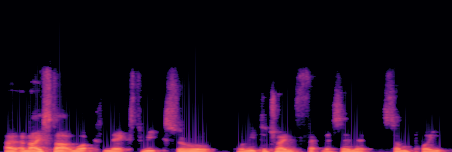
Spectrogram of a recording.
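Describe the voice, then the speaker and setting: Dark husky Scottish man chatting. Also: medium pitch, steady tone, normal speed. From Scotland. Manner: rambling, chatty, laughs easily. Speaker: podcast co-host. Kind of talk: casual chat.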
